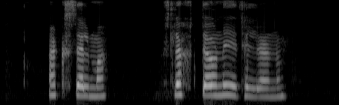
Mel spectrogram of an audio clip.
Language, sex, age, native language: Icelandic, female, 11, Icelandic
